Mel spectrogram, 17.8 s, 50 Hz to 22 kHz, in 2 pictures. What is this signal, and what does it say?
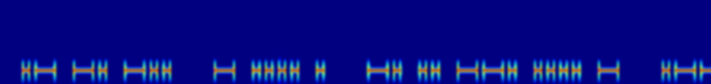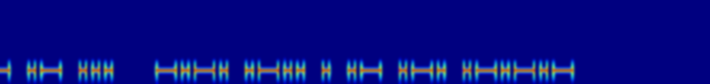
Morse code, heard as a keyed tone, about 15 wpm, 700 Hz. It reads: AND THE NIGHT WAS CLEAR.
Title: Sentences from Top 1000 Words - Review Part 1 - 15wpm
